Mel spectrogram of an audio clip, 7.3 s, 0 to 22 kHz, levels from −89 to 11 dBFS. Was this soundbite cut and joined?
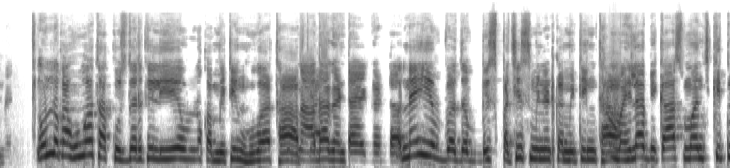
yes; 1 cut; at 6.1 s

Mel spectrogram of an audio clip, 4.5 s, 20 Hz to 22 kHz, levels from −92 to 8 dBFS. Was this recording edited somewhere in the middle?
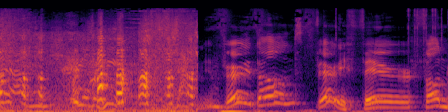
yes; 1 cut; at 2.0 s

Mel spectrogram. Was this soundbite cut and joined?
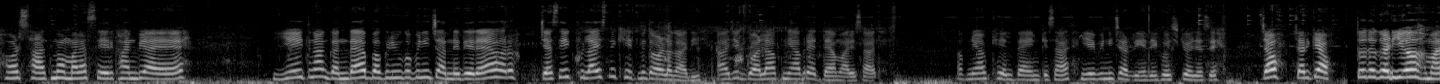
no; 0 cuts

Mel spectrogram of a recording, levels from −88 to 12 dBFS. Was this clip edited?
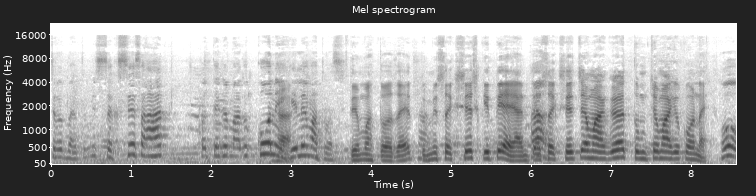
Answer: no; 0 cuts

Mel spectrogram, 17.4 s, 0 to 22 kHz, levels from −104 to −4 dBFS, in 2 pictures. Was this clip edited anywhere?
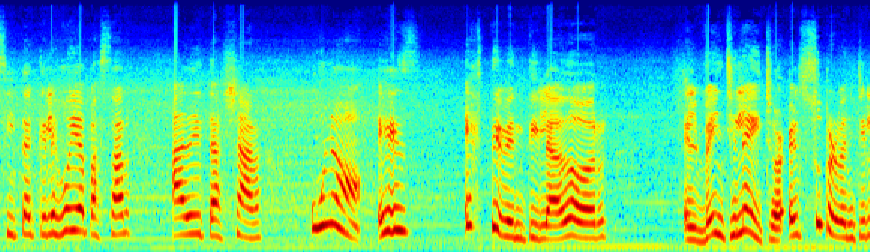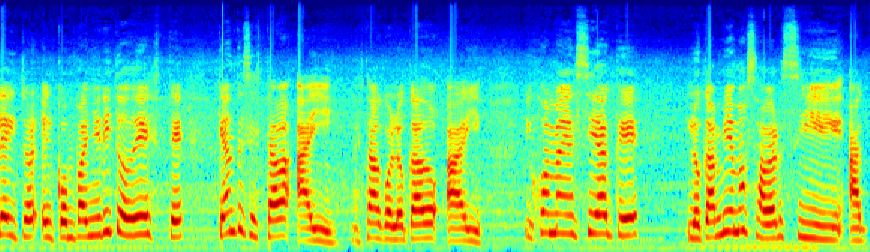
no; 0 cuts

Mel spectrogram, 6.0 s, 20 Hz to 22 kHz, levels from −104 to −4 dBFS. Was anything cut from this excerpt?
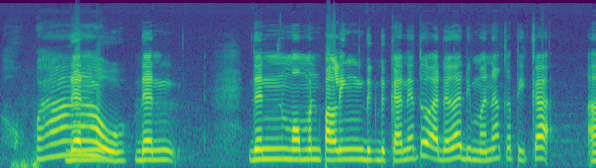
no; 0 cuts

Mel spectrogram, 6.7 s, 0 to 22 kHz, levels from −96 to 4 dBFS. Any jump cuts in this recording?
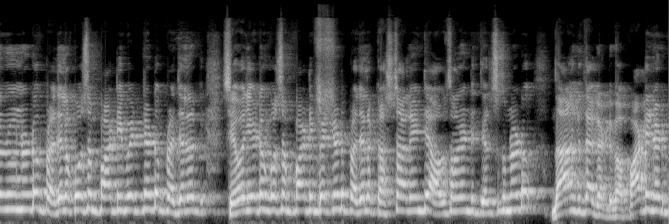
no; 0 cuts

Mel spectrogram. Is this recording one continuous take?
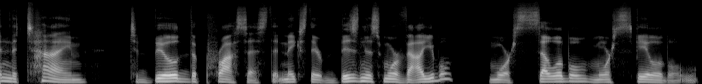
yes; 0 cuts

